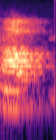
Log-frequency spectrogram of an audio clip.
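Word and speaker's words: half: हम जैसे कि हाफ, जैसे क्या कहते हैं हाफ, एल नहीं आता इसमें, हाफ ऐसे बोलते हैं।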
